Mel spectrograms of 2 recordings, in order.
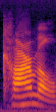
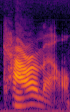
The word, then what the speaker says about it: caramel: that's what i said tina actually you said caramel when it's pronounced caramel can't we just call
